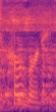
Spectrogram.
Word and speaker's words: heberti: So, I said it wrong before. I said heberti cuz I misspelled it in the script. It's heberti. The really interesting thing about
